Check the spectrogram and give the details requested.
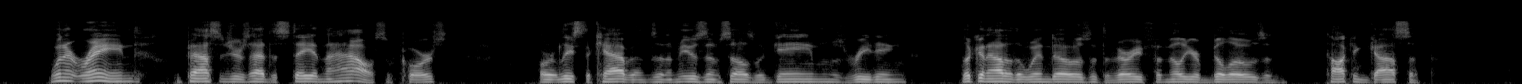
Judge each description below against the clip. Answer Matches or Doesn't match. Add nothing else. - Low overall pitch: Matches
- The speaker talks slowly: Doesn't match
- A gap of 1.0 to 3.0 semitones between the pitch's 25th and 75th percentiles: Matches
